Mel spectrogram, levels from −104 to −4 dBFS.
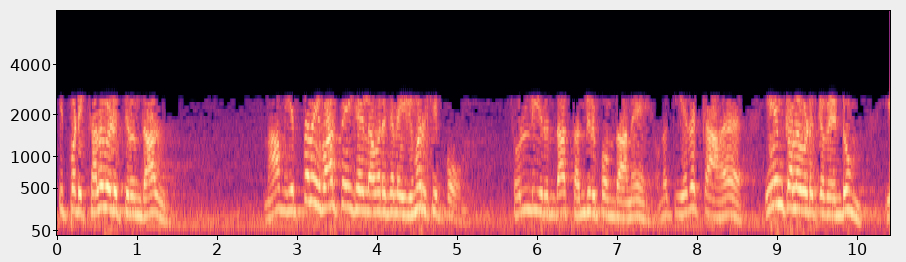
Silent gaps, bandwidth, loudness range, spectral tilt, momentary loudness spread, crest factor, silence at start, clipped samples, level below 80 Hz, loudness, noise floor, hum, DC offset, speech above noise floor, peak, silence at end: none; 2.7 kHz; 2 LU; -16.5 dB/octave; 12 LU; 14 dB; 0 s; under 0.1%; -42 dBFS; -14 LUFS; -36 dBFS; none; under 0.1%; 22 dB; 0 dBFS; 0 s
